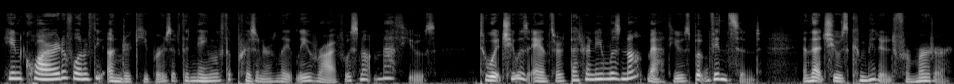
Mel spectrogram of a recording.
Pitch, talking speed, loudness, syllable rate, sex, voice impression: 185 Hz, 240 wpm, -21 LUFS, 6.7 syllables/s, female, feminine, middle-aged, tensed, powerful, slightly hard, fluent, nasal, intellectual, calm, elegant, lively, slightly sharp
